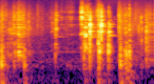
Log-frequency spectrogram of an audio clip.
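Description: Pots and pans clink and clatter in several short bursts as they are put away in a shed at a rural Welsh homestead, nearby and fairly loud with brief pauses between handlings.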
